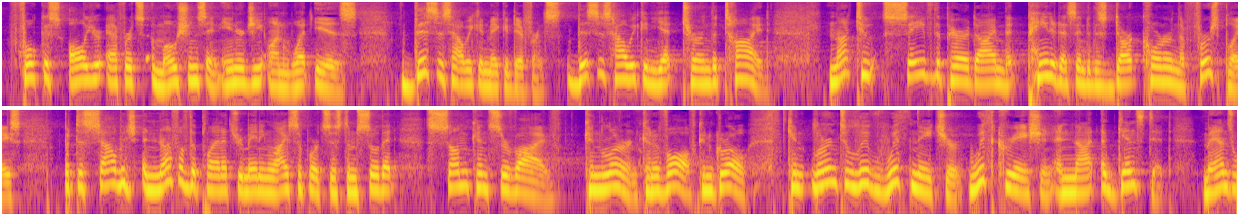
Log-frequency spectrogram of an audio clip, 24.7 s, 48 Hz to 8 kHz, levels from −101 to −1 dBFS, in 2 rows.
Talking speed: 190 wpm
